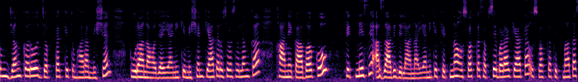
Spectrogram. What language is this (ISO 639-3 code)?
urd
